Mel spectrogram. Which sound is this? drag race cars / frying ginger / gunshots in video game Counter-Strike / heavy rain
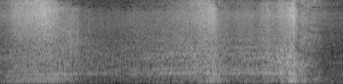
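drag race cars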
